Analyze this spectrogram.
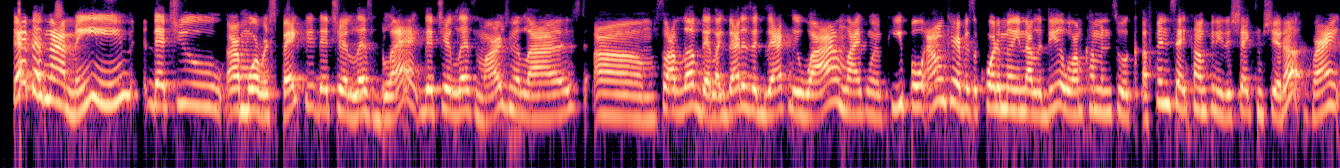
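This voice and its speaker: Speaking in a Southern US accent, a woman with a fairly high pitch and a bright, sharp tone talks at a fairly quick pace with lively intonation, an animated tone and hardly any pauses. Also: very clean recording, silent background. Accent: Southern twang. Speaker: panel moderator. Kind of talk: panel discussion. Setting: virtual summit.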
